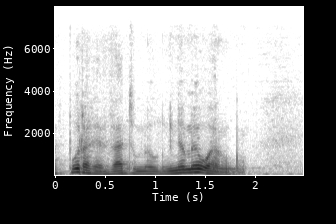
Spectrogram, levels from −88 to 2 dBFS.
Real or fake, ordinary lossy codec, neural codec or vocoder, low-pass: fake; none; codec, 24 kHz, 0.9 kbps, WavTokenizer, medium speech release version 2; 7.2 kHz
